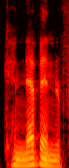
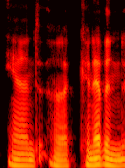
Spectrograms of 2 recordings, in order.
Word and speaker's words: Cynefin: It's also very hard to Google, so we should mention how to spell it, which is Cynefin, and that will be in our show notes, of course. It's Welsh, which reminds me that not to name my next nifty idea in Welsh.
